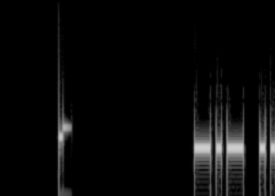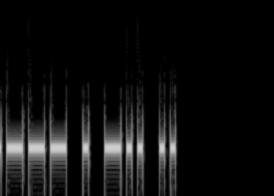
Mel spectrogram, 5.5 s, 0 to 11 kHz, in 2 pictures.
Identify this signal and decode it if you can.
Morse code, heard as a keyed tone, about 22 wpm, 700 Hz. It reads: K2EDI
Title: USA Call Signs 22wpm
